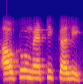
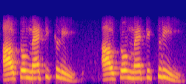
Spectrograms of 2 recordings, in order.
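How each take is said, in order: First: "ऑटोमेटिकली" with a full ka-lee ending; wrong pronunciation. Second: "ऑटोमेटिकली" ending in -tik-lee, no a; slow model of "ऑटोमेटिकली" with klee at the end; silent A. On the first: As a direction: slowly sound the a before "ly" in "ऑटोमेटिकली". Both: Shown as a demonstration. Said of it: "कली नहीं".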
